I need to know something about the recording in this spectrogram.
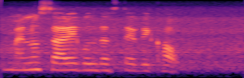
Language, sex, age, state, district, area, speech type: Punjabi, female, 18-30, Punjab, Mansa, urban, read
